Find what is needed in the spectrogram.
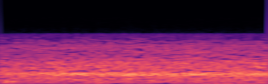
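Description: Steady background noise with a faint constant hum, even and unchanging, with no distinct events.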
